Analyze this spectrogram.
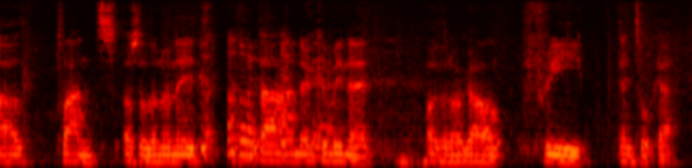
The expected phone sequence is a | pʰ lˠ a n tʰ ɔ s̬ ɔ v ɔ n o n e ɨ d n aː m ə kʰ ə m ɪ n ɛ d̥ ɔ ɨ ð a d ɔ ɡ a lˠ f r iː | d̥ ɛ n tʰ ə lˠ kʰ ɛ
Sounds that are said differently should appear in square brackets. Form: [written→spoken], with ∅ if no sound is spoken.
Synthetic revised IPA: a | pʰ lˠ a n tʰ ɔ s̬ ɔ [v→ð] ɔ n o n e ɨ d [n→d] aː [m→n] ə kʰ ə m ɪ n ɛ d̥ ɔ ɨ ð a [d→n] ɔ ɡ a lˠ f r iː | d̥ ɛ n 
